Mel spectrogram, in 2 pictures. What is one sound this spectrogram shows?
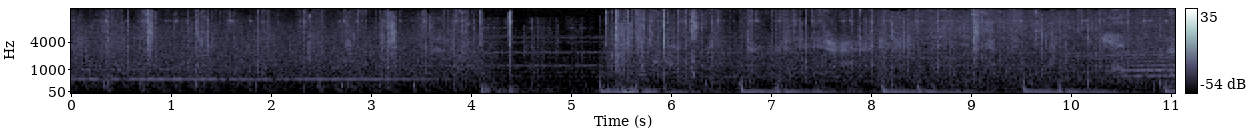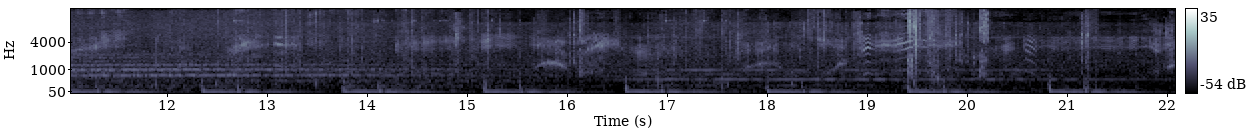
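Footsteps thud quickly on pavement as a man runs.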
